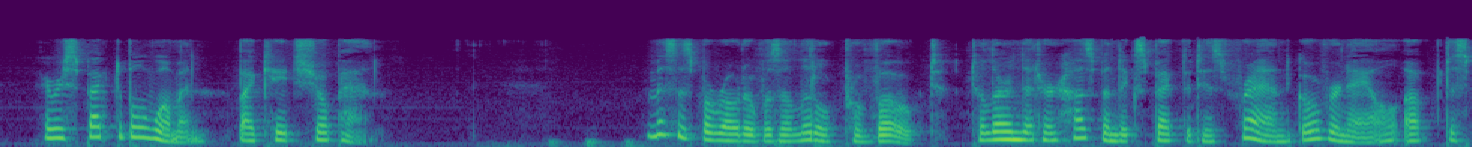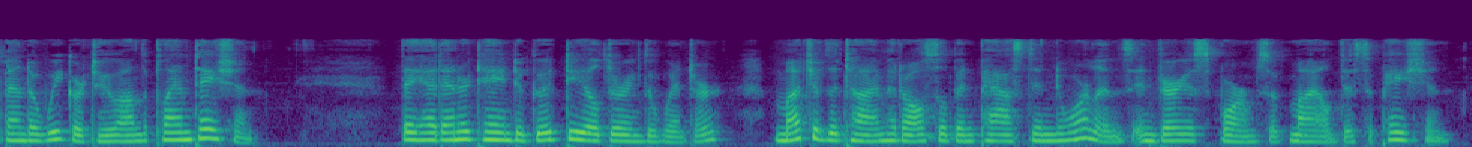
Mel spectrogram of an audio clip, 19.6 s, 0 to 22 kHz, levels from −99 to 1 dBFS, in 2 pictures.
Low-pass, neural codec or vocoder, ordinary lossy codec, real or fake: 7.2 kHz; none; AAC, 48 kbps; real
